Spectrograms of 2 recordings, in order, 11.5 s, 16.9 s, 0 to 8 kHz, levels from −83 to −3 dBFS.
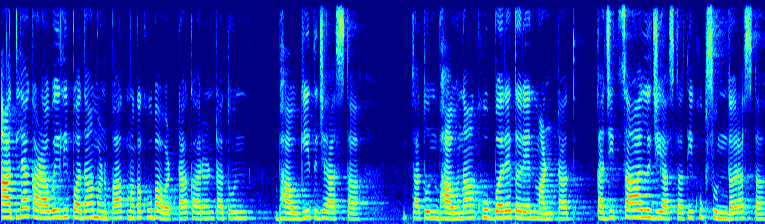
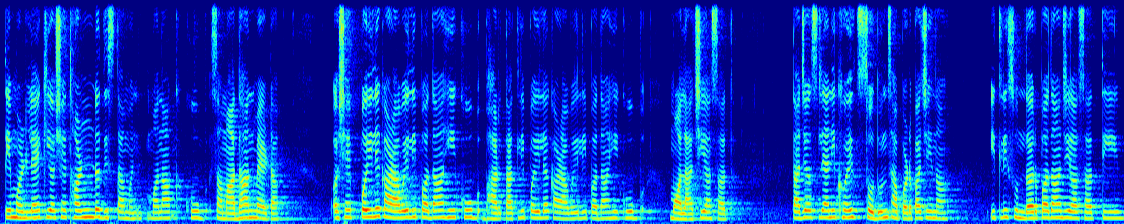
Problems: background sounds at intervals, echo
